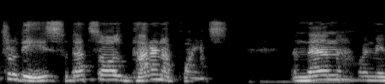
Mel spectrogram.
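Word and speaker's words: धारणा: The single point of awareness is dharana. Dharana. Say dharana. I'm not going to let you alone until you get the pronunciation.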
